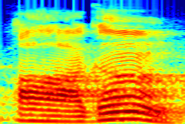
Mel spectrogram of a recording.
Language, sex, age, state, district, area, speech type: Maithili, male, 45-60, Bihar, Madhubani, rural, read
